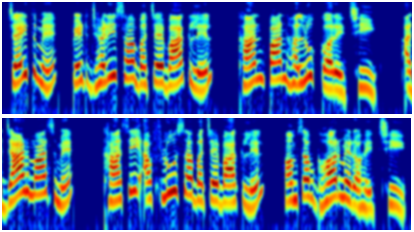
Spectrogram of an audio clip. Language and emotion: Maithili, neutral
